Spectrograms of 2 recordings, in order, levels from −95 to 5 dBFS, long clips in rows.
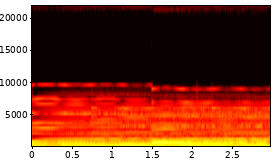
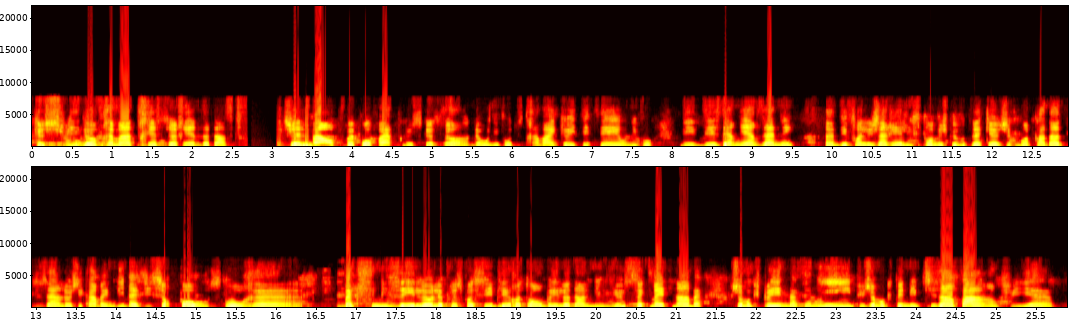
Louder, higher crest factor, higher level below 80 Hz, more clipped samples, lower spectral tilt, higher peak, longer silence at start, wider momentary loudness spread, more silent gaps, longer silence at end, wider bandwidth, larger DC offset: second, -20 LUFS vs -15 LUFS; about the same, 12 dB vs 14 dB; second, -68 dBFS vs -48 dBFS; second, under 0.1% vs 0.2%; second, -5 dB/octave vs -6.5 dB/octave; second, -8 dBFS vs 0 dBFS; about the same, 0 s vs 0.05 s; second, 5 LU vs 10 LU; neither; second, 0 s vs 0.2 s; first, 10.5 kHz vs 9.4 kHz; neither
